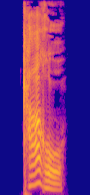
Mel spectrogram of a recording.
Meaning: 1. rhombus, check, chequer, square 2. diamonds
- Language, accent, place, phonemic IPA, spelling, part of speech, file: German, Germany, Berlin, /ˈkaː.ʁo/, Karo, noun, De-Karo.ogg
